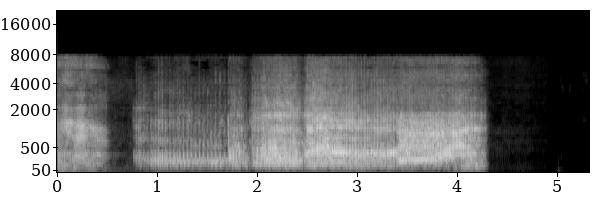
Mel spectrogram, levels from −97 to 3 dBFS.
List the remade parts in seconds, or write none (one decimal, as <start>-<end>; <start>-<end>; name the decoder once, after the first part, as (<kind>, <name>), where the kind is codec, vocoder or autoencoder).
0.0-1.2 (vocoder, WaveNeXt); 2.0-5.3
